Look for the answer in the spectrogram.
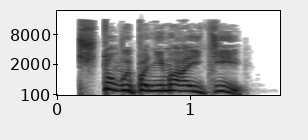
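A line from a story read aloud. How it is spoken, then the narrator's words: Shouted. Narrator (Russian): крикнул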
